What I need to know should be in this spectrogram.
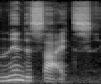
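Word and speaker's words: cnidocytes: tentacles are lined with stinging cells called mendocites again the sea is still silent uh venom is contained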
